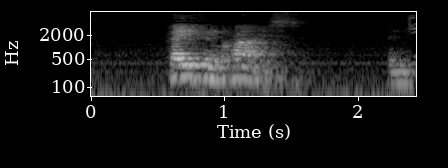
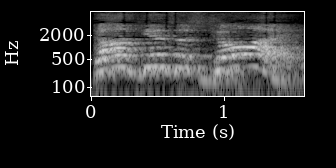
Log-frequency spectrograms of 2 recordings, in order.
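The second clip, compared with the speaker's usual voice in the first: fervent preacher, voice climbing; preaching at full force; 5 semitones higher, 4 dB louder than usual. Real, not acted.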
